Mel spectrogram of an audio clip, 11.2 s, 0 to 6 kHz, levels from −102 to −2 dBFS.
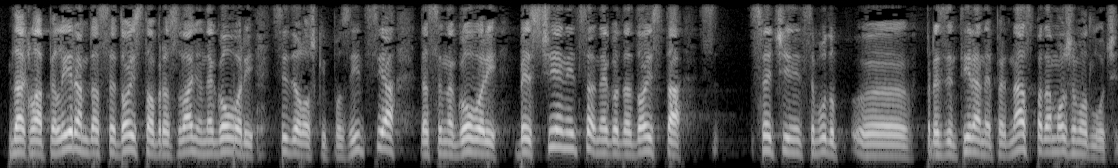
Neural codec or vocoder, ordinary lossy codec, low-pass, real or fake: none; none; 5.4 kHz; real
